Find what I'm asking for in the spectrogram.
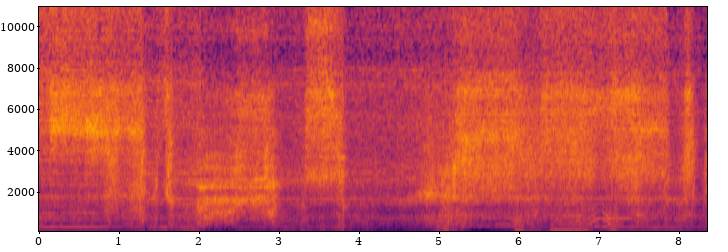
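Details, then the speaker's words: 1970 Alfa II vacuum cleaner after motor replacement: steady high motor whine with constant tone and airflow rush, shifting as hose moves; runs normally, owner thinks bearings audible on stopping, plans lubrication. "It works quite well, although a cloud of dust came out of it after the first start - maybe it wasn't visible in the recording."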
